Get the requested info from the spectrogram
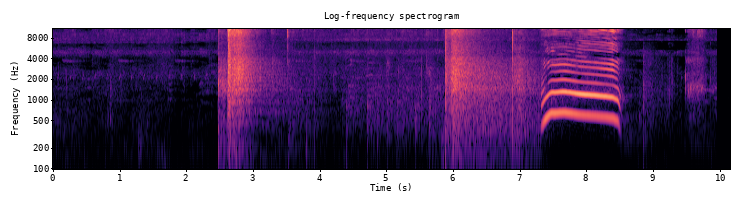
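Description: Two aerial firework shells bursting about three and a half seconds apart, each sharp bang trailing off over a second or so. Near the end comes a loud, high, held tone lasting just over a second.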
